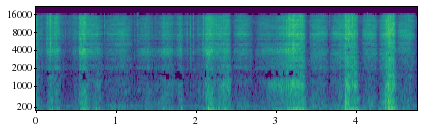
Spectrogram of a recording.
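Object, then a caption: Wooden plank. Gloved hands scrape and carve a solid light wooden plank with a metal gouge set in a wooden handle. Rasping, gritty strokes rise into five louder bursts, each with a low thud underneath and a bright, hissing scrape on top, then die away quickly between cuts.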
